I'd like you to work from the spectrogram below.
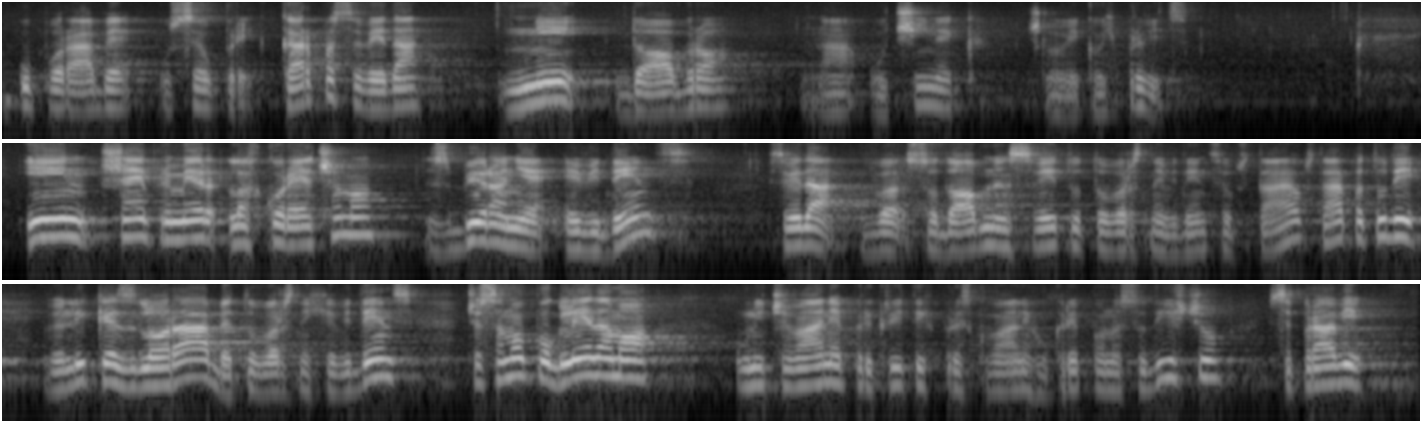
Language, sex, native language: Slovenian, male, Slovenian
